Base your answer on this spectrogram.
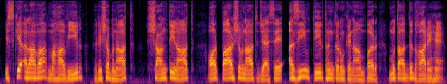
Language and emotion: Urdu, neutral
